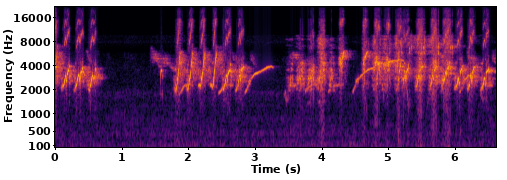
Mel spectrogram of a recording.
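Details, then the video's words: Java sparrow lure call used to attract birds for trapping: dense bursts of high chirps mixed with sharp clicking notes, a rising whistled slur near the middle, a short silent gap early on. "SUARA PIKAT BURUNG GELATIK BLOONG"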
